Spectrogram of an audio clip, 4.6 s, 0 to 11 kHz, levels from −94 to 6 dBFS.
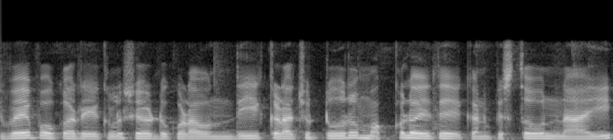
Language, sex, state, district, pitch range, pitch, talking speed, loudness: Telugu, female, Andhra Pradesh, Visakhapatnam, 170-190 Hz, 180 Hz, 115 wpm, -17 LUFS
